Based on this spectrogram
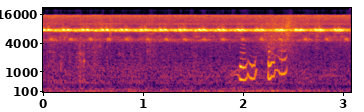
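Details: Female red junglefowl calling to attract a mate: two short wavering, warbled notes close together near the end, each bending up and down, over a constant high-pitched insect whine and low background rumble.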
